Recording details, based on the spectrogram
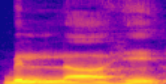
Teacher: اللہ کے لام سے پہلے جب زیر ہو تو اللہ کا لام باریک پڑھا جاتا ہے · جب زیر ہو تو اللہ کا لام باریک پڑھا جاتا ہے کھڑا زبر قائم مقام الف مدہ کے ہوتا ہے اس لیے اس کو ایک الف کے برابر کھینچ کے پڑھیں گے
